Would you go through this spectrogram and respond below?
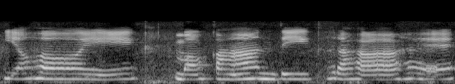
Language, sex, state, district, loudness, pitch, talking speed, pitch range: Hindi, female, Maharashtra, Gondia, -14 LUFS, 245 Hz, 80 wpm, 235-255 Hz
